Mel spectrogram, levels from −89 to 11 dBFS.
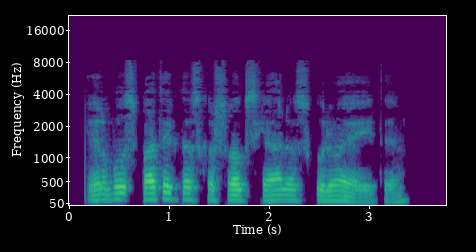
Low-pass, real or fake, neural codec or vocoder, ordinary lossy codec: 9.9 kHz; real; none; MP3, 32 kbps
